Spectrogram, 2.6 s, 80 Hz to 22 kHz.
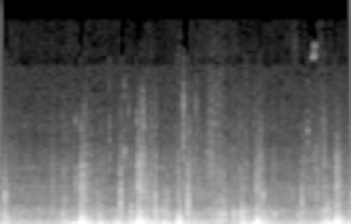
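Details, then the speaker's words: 2000 Toyota Camry V6, 292,083 miles, misfiring with shot motor mounts, while driving: dull irregular pops and thumps from the front suspension about every half second over road rumble; cause unknown. "Something is popping under the front end. Do you hear that?"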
